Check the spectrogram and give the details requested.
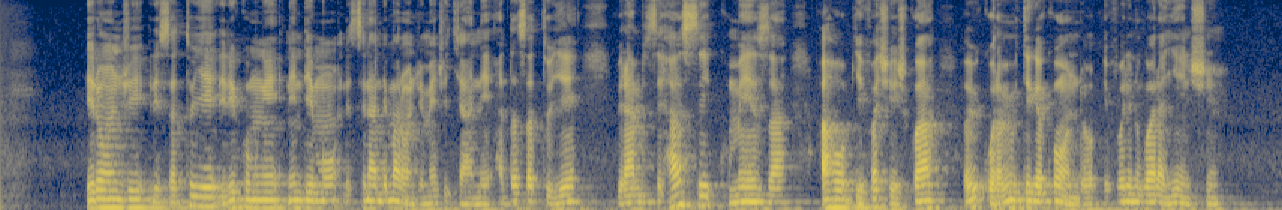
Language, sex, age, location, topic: Kinyarwanda, male, 25-35, Kigali, health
